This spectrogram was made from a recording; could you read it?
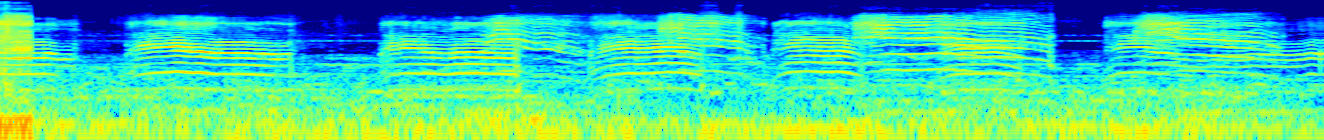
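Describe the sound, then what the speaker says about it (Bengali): Two hungry cats meow repeatedly in a village home, loud close calls in quick overlapping bursts over faint background noise, with no talk. "শুনলে দুজনের আওয়াজ, এরা এই খিদের জ্বালায় এরকম ম্যাও করছিল।"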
